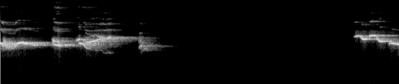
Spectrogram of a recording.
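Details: Energetic oriental magpie-robin song for prompting young birds to respond: a long continuous phrase of rising and wavering whistles with quick trills, a silent pause, then a falling whistle.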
